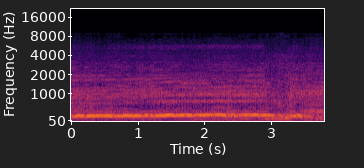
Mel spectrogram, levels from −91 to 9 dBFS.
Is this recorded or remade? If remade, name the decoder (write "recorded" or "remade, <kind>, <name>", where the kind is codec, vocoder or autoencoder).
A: remade, vocoder, Vocos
